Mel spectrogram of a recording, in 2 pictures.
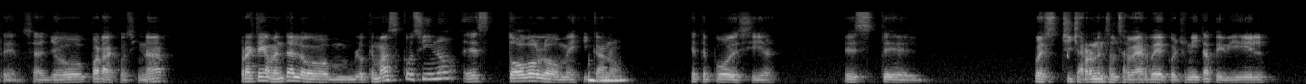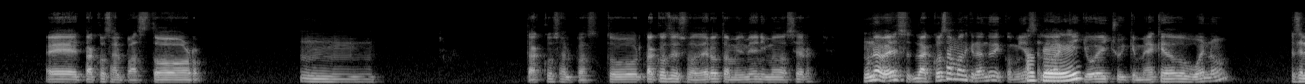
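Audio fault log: Nothing to log here: I listened all the way through this speech recording and didn't catch anything worth a line.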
